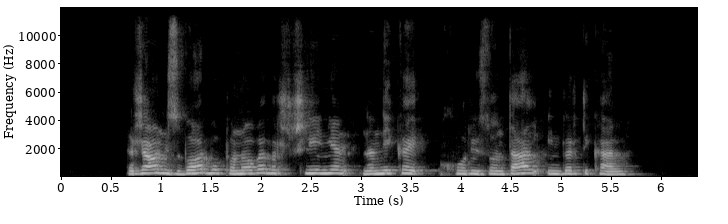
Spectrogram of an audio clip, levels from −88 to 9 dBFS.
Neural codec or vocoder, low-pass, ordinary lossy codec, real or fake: codec, 24 kHz, 6 kbps, HILCodec; none; none; fake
